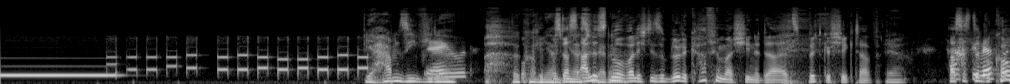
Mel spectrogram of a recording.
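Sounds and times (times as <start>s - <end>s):
telephone dial tone: 0.0s - 1.7s
speech: 3.6s - 10.0s.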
